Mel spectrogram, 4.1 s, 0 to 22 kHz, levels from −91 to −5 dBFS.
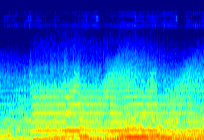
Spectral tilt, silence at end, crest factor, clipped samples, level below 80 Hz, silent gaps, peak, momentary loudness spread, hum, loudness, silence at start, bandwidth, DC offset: -9.5 dB/octave; 0 s; 12 dB; under 0.1%; -30 dBFS; none; -14 dBFS; 11 LU; none; -28 LUFS; 0 s; 5.4 kHz; under 0.1%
